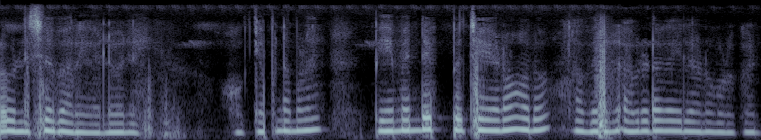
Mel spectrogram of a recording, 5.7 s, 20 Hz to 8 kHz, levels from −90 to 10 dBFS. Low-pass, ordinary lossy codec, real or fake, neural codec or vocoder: 7.2 kHz; AAC, 32 kbps; real; none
